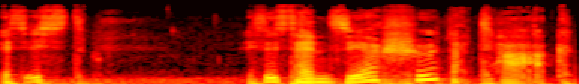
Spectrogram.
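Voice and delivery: soft, timid, shy, halting voice. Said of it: "sagte eine schüchterne Stimme".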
